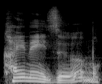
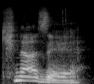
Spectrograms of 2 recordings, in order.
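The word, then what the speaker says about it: kinase: 자, 그래서 카이네이즈, 키나제, 독일식 표현이기도 하고요, 일본식 발음이기도 한데 인산화 효소란 무엇인가? 카이네이즈라 발음하기도 하고 한국어 표현은 키나제라고 하기도 하는데 나는 인산화 효소라고 부르는 걸 권장하던 저도 그래요.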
